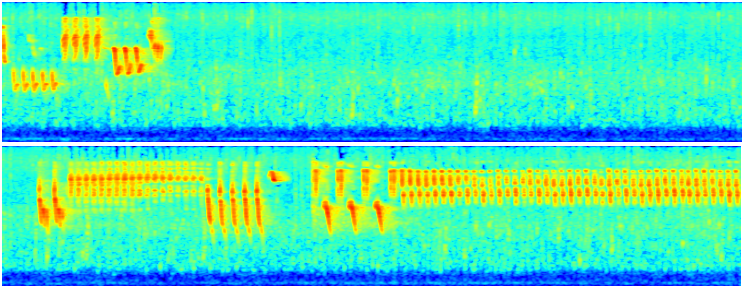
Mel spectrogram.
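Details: Caged flycatcher known locally as sikatan londo: short bursts of high whistles and chattering trills separated by a long quiet stretch where only trickling water is heard, then renewed rapid buzzy phrases.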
